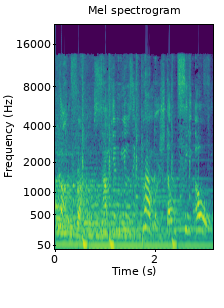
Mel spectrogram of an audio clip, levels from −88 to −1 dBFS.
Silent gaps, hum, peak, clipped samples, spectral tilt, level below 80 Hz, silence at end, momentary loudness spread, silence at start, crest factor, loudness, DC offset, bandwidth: none; none; 0 dBFS; 0.2%; -5 dB/octave; -20 dBFS; 0 s; 4 LU; 0 s; 14 dB; -14 LUFS; under 0.1%; 14.5 kHz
